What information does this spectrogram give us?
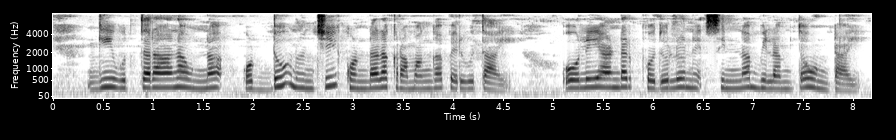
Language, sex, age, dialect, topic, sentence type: Telugu, female, 25-30, Telangana, agriculture, statement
